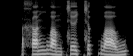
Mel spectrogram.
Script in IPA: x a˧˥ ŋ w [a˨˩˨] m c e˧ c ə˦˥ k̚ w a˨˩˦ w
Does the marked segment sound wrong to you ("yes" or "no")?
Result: yes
